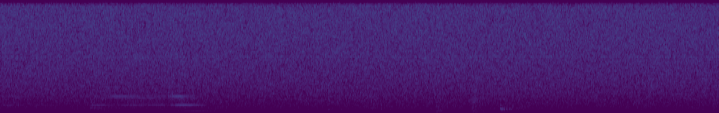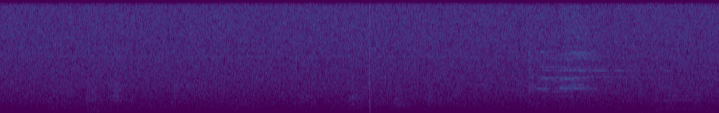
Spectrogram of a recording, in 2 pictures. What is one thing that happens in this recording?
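A handbell rings briefly.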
